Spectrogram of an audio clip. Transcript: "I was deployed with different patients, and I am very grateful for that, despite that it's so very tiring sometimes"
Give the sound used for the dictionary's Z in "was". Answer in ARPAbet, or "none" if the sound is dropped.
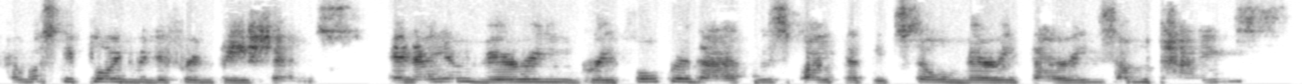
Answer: S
